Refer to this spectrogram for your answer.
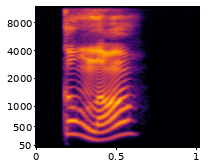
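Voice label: "geng4", Chinese; HSK3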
